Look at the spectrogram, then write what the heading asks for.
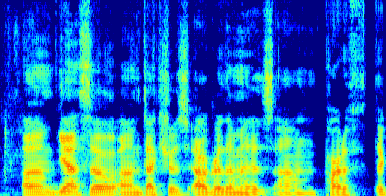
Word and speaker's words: Dijkstra's: I don't even know how to pronounce this. Dijkstra's algorithm? Dijkstra's, yeah.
